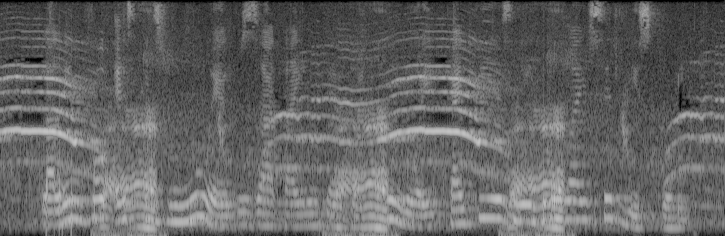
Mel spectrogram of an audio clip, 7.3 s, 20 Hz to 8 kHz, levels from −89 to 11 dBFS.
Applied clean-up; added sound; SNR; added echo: none; Burping, eructation + Cat; -2 dB; none.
